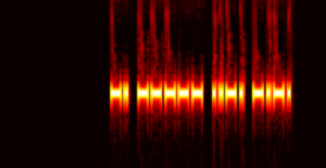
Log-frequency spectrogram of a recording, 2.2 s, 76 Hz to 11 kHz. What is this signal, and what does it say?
Morse code, heard as a keyed tone, about 52 wpm, 700 Hz. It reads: N0FC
